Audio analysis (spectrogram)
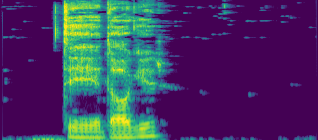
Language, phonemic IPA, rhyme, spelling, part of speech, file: Norwegian Bokmål, /ˈdeːdɑːɡər/, -ər, D-dager, noun, NB - Pronunciation of Norwegian Bokmål «D-dager».ogg
- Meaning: indefinite plural of D-dag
